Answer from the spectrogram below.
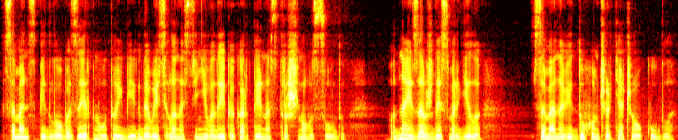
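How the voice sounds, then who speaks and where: A man narrating a literary audiobook in a measured, expressive storytelling manner. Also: mid-range voice, gravelly, no room sound.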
